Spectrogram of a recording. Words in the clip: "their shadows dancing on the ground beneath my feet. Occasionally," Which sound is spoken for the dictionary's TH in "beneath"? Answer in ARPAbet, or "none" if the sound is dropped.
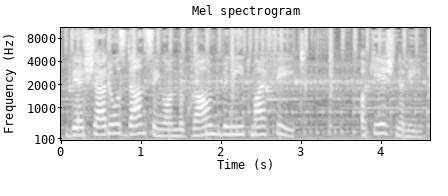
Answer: T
